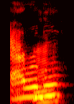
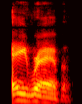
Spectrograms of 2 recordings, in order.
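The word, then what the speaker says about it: Arabber: Did I pronounce that right? Yeah. Yep, Charlie Rudo's. Key Highway, Araba? A-rabber.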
